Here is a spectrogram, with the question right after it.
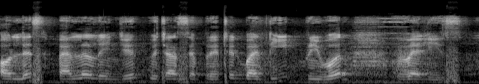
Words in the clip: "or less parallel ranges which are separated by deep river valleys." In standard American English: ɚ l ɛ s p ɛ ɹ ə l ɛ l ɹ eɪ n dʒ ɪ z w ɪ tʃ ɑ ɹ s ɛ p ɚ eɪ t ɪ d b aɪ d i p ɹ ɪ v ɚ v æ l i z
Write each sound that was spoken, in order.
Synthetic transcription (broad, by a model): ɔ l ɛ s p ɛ l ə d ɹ eɪ n dʒ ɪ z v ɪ tʃ ɑ ɹ s ɛ p ɚ eɪ t ɪ d b aɪ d i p ɹ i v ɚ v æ l i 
